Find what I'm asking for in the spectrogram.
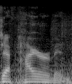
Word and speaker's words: Heuerman: And I will apologize, I mispronounced Jeff Heuerman. So H-E-U-E is high somehow.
